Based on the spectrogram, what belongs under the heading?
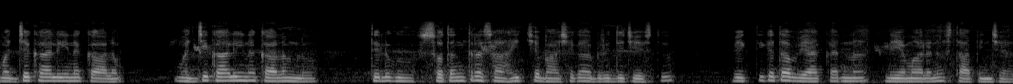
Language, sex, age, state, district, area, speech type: Telugu, male, 18-30, Andhra Pradesh, West Godavari, rural, spontaneous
